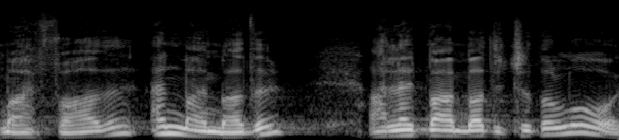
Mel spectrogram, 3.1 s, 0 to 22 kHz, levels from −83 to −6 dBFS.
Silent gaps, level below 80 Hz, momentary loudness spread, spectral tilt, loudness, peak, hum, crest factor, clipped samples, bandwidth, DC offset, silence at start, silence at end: none; -82 dBFS; 6 LU; -6.5 dB/octave; -29 LUFS; -14 dBFS; none; 14 dB; under 0.1%; 13 kHz; under 0.1%; 0 s; 0 s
